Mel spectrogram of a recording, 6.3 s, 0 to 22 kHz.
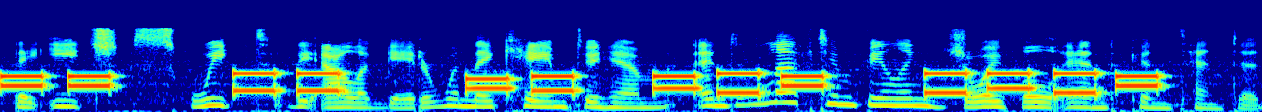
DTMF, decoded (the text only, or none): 00 66 75 830 3930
